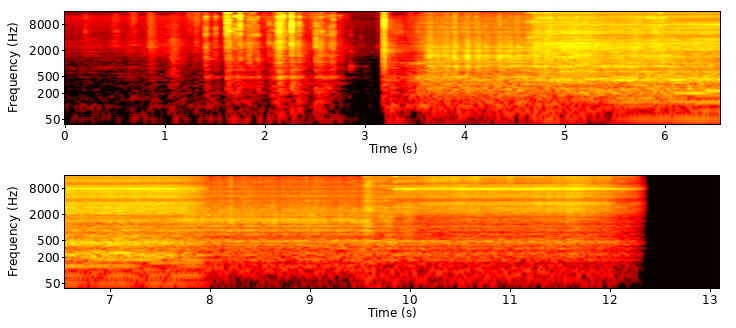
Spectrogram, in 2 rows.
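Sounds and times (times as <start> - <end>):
drill bit cutting steel: 3.8 - 12.4.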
